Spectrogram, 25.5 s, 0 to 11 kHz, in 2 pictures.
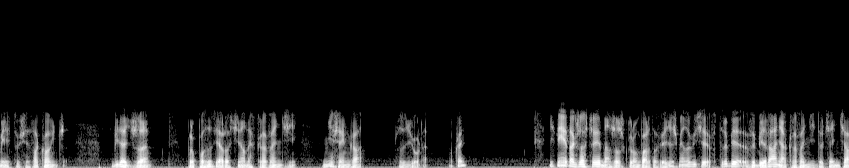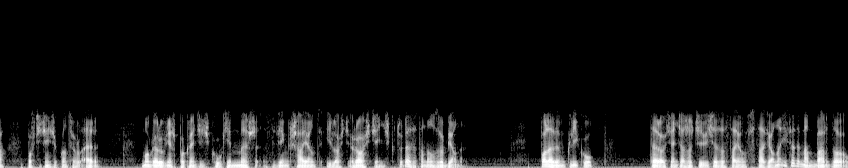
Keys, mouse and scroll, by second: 0.1 ctrl+r, 20.2 click, 21.6 middle click, 23.6 a, 24.1 middle click.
